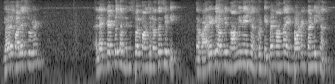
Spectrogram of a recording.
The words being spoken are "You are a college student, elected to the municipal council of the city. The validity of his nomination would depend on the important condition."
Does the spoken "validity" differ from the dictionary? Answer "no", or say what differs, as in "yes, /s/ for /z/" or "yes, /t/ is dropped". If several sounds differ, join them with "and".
yes, /l/ is dropped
